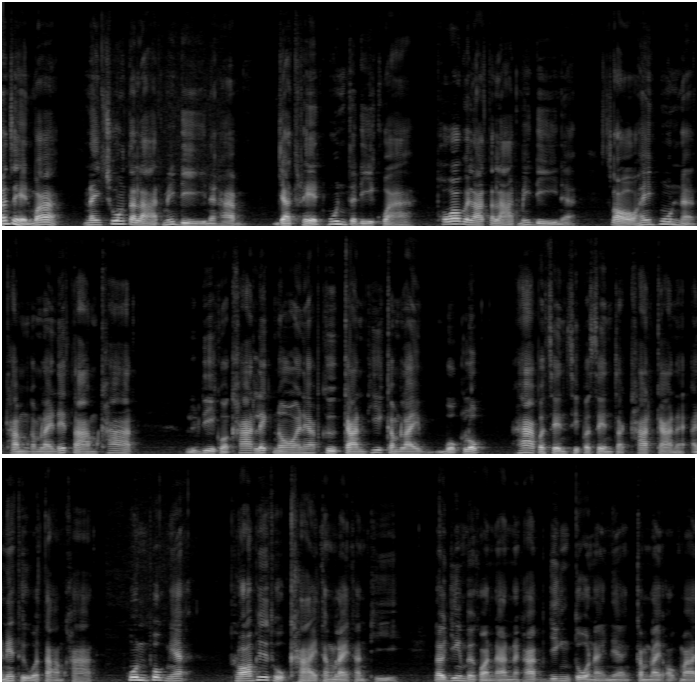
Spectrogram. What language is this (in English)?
Thai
